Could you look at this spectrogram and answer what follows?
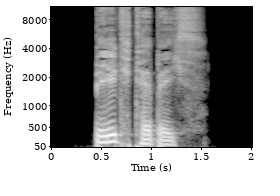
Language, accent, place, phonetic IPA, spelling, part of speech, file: German, Germany, Berlin, [ˈbɪltˌtɛpɪçs], Bildteppichs, noun, De-Bildteppichs.ogg
- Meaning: genitive singular of Bildteppich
